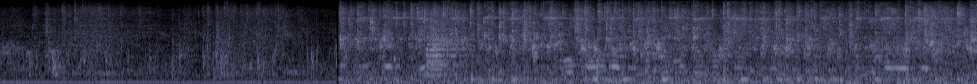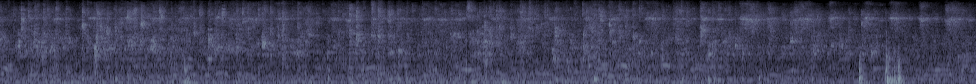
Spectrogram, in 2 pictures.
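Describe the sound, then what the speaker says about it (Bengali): Water from an old submersible pump gushes in a loud, steady rush that starts abruptly after a quieter moment and keeps pouring without a break. "এটা আপনারা দেখতে পাচ্ছেন আগের পাম্পে চলা পানি"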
